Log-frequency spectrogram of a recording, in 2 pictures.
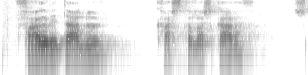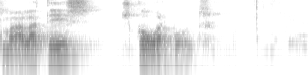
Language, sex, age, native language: Icelandic, male, 60-69, Icelandic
